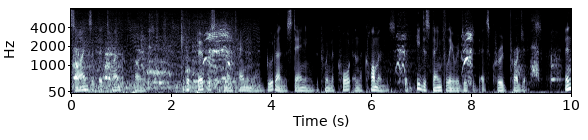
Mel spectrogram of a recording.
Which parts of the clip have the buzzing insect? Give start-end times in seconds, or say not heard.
0.0-3.8.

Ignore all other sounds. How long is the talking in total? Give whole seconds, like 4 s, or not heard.
10 s.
